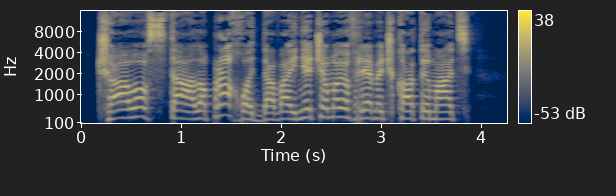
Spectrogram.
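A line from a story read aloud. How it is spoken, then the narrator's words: Bark. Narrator (Russian): рявкнула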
